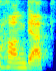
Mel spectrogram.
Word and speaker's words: Huong Diep: Can you help me with the pronunciation? Yeah, Dr. Huong Diep. Huong Diep and Meredith Resnick has been released, right?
